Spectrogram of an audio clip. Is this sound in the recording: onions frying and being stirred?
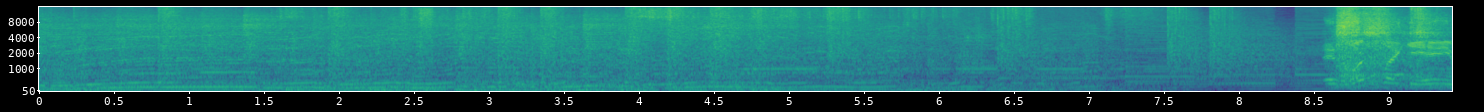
no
